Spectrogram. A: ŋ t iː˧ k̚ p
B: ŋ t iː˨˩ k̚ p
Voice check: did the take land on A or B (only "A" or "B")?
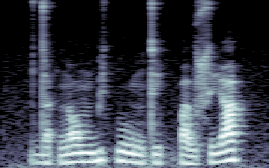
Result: B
